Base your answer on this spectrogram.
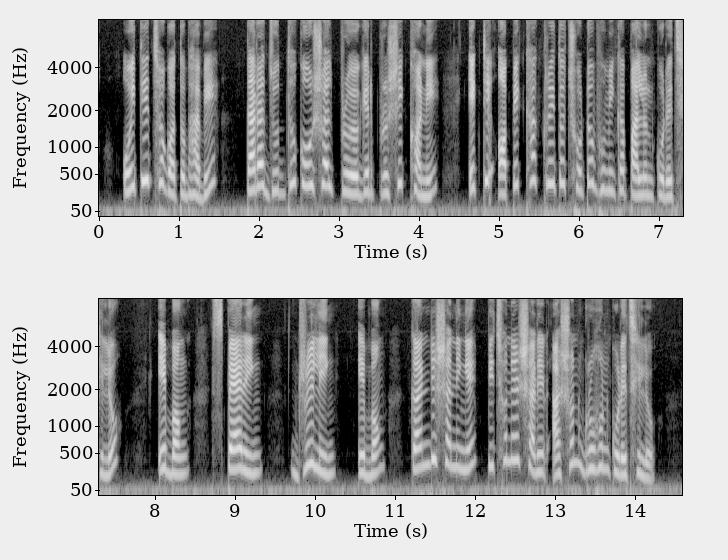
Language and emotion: Bengali, neutral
